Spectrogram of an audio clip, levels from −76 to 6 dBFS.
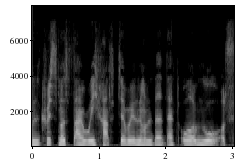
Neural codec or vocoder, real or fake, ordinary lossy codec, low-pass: autoencoder, 22.05 kHz, a latent of 192 numbers a frame, VITS, trained on many speakers; fake; MP3, 64 kbps; 7.2 kHz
